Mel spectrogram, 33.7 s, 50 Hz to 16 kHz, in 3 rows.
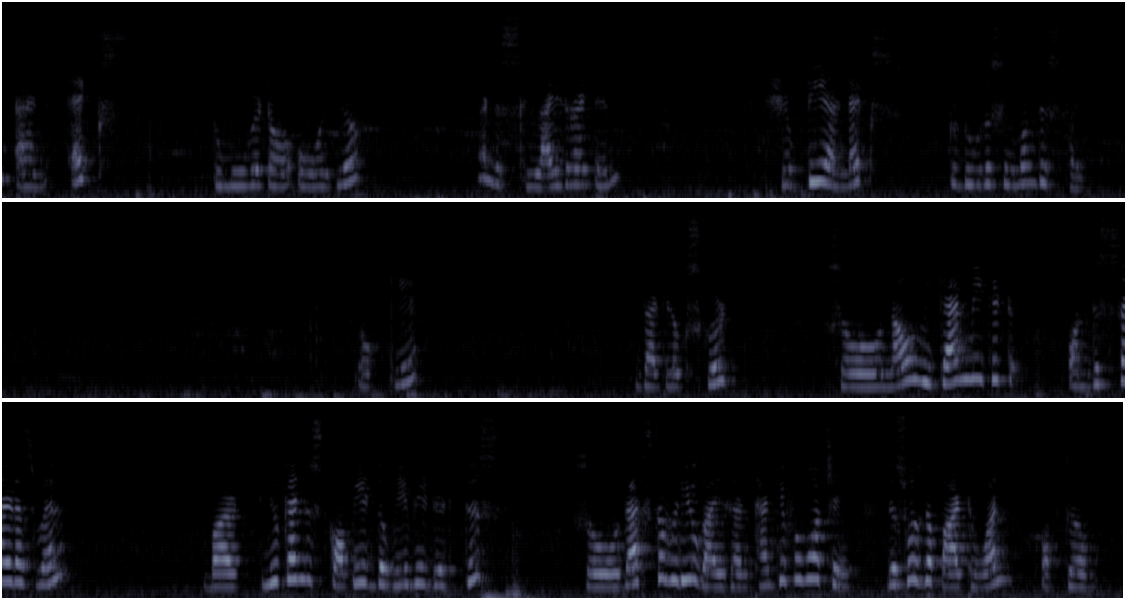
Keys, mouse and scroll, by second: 3.7 middle click, 7.6 shift+d, 14.4-14.8 scroll down 5, 14.8 middle click, 16.6 click, 17.1-17.7 scroll up 6, 18.1 scroll down 1, 18.4 middle click, 19.5 middle click, 21.3 scroll up 3, 22.6 scroll down 3, 23.2 scroll up 1, 23.3 middle click, 24.6 scroll down 2, 25.3 middle click, 27.5 scroll up 2, 28.3-28.9 scroll up 3, 28.9 middle click, 29.0-29.8 scroll down 1, 29.8-31.4 scroll down 5, 31.7 Tab, 32.1 scroll up 4, 32.5 middle click.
